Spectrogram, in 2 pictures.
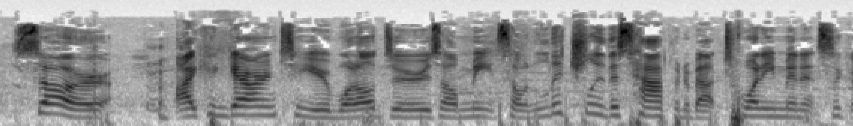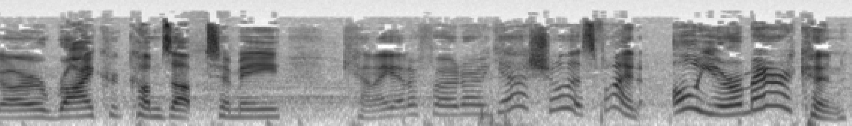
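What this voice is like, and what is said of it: Australian accent that sounds American. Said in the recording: “I'm Australian, but my accent wasn't even a typical Australian one. ... they were like, oh, you're American, right? ... Oh, you're American.”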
